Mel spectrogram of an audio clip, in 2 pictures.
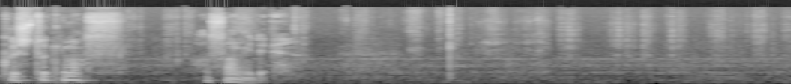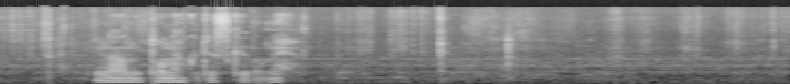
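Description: Scissors snip through stiff paper with crisp cuts.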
